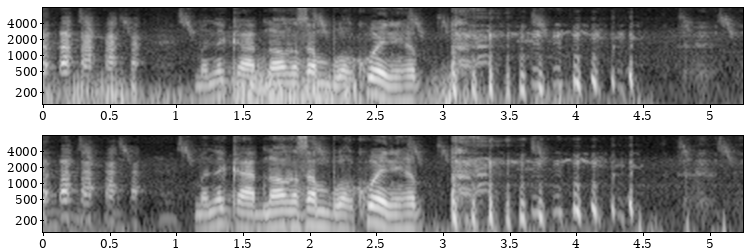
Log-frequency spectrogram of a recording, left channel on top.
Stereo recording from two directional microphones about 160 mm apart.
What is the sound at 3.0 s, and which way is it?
Cough, centre (ahead or behind).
